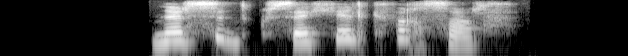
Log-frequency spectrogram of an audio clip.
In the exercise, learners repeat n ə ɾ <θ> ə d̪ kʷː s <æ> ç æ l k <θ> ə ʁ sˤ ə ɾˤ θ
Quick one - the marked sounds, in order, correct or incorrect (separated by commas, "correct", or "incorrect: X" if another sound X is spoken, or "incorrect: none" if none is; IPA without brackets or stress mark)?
incorrect: s, correct, correct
